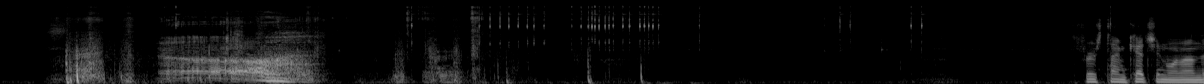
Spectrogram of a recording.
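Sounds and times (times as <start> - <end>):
fishing reel clicking: 4.8 - 7.1, 8.2 - 9.4.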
